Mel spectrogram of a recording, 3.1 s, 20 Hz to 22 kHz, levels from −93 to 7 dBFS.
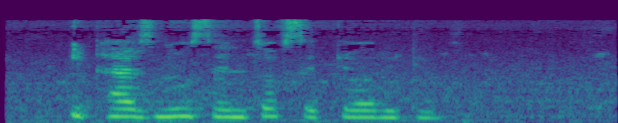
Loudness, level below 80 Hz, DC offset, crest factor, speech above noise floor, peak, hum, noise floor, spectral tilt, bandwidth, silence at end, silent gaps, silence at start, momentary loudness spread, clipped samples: -24 LUFS; -60 dBFS; under 0.1%; 18 dB; 26 dB; -8 dBFS; none; -50 dBFS; -3.5 dB/octave; 12 kHz; 0.05 s; none; 0.2 s; 10 LU; under 0.1%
